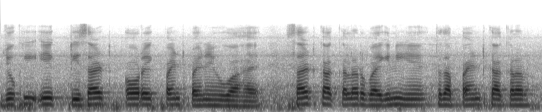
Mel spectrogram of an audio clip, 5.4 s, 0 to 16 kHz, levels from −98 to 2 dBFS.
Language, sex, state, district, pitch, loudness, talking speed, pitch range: Hindi, male, Uttar Pradesh, Lalitpur, 160 Hz, -15 LUFS, 220 wpm, 150-165 Hz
